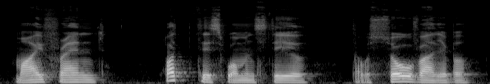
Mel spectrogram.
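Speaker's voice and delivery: usual speaking voice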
